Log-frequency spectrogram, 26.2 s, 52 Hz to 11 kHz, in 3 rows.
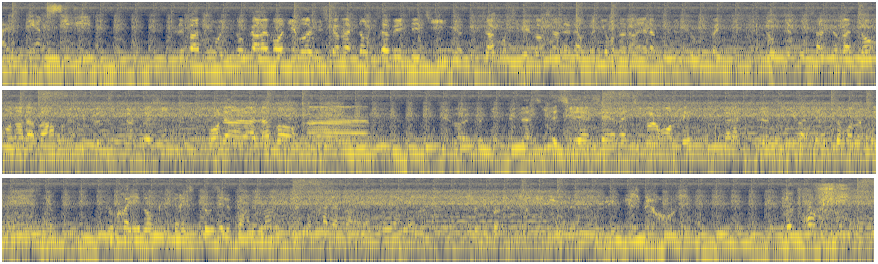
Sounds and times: Speech: 0:00.0 - 0:00.9, 0:01.7 - 0:12.5, 0:13.2 - 0:17.9, 0:18.5 - 0:24.4, 0:25.3 - 0:26.2
Music: 0:00.0 - 0:26.2.

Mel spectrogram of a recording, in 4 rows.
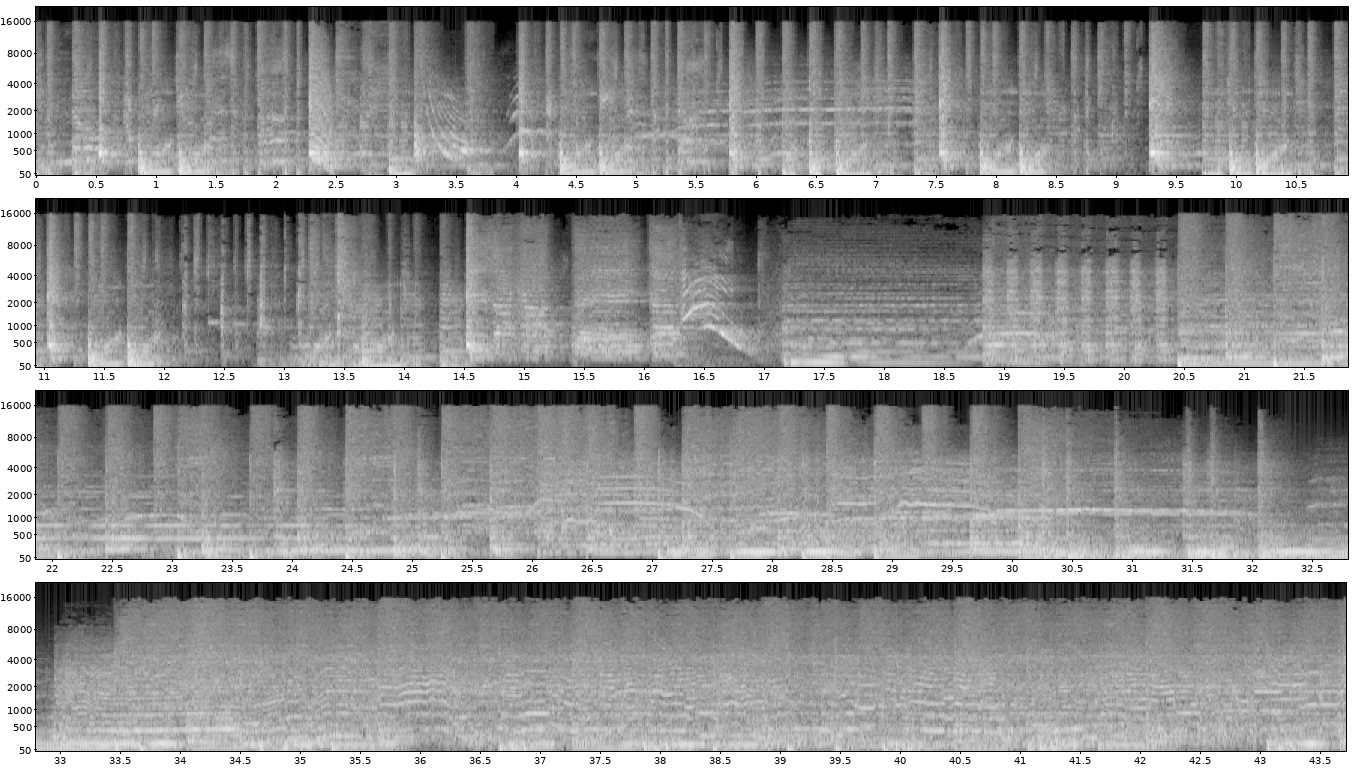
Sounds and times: Scratching (performance technique): 0:00.0 - 0:15.6.

